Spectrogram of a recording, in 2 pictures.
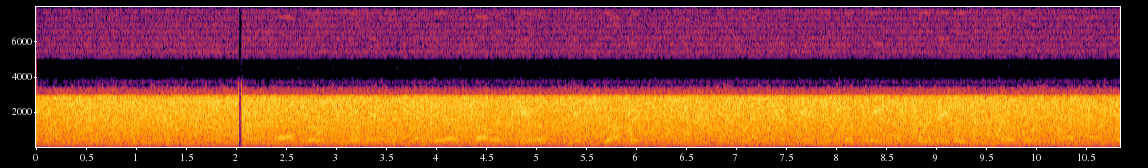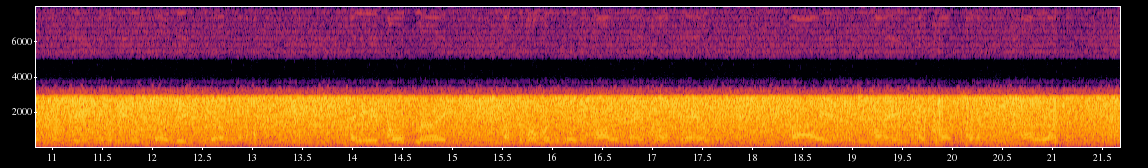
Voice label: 20m SSB weak Bypass; A weak 20m band SSB signal using mono and stereo diversity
